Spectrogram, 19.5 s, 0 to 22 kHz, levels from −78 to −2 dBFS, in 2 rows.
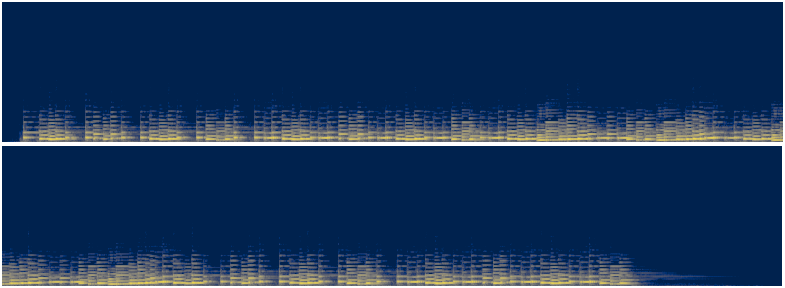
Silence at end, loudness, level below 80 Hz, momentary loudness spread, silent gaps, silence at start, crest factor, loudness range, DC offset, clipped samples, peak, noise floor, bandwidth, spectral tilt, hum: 1.8 s; -19 LUFS; -56 dBFS; 6 LU; none; 0.25 s; 16 dB; 2 LU; under 0.1%; under 0.1%; -4 dBFS; -74 dBFS; 5.2 kHz; -6.5 dB/octave; none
